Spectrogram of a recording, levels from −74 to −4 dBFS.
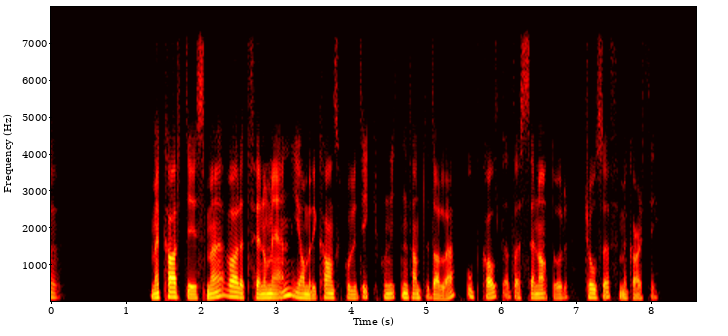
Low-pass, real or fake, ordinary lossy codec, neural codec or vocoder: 7.2 kHz; fake; none; codec, 16 kHz, about 1 kbps, DyCAST, with the encoder's durations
